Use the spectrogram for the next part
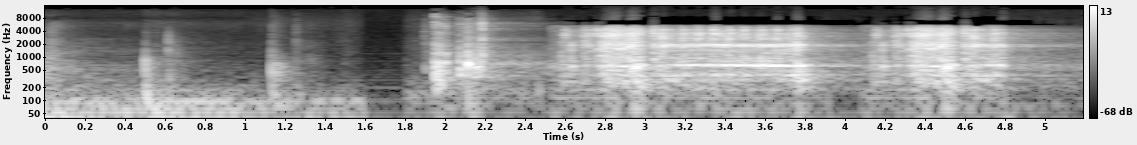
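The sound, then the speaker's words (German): A few sharp clicks, then a busy mechanical rattle and whir in two bursts as a telephone handset is lifted and the dial worked on a phone that does not work, with no one speaking. “Das Telefon ist gleich hier.”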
